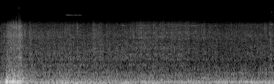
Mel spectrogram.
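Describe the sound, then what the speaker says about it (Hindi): A car pulling into a parking spot at a market in Saudi Arabia gives a steady, close, low engine rumble with a brief louder burst at the start, and no talk. "अभी मैं भी इधर गाड़ी लगाता हूँ पार्किंग में"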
